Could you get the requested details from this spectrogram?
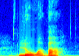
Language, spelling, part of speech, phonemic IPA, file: Swedish, lova, verb, /²loːˌva/, Sv-lova.ogg
- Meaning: 1. to promise (to commit to something) 2. to assure (to give someone confidence in the trustworthiness of something) 3. to praise, to laud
